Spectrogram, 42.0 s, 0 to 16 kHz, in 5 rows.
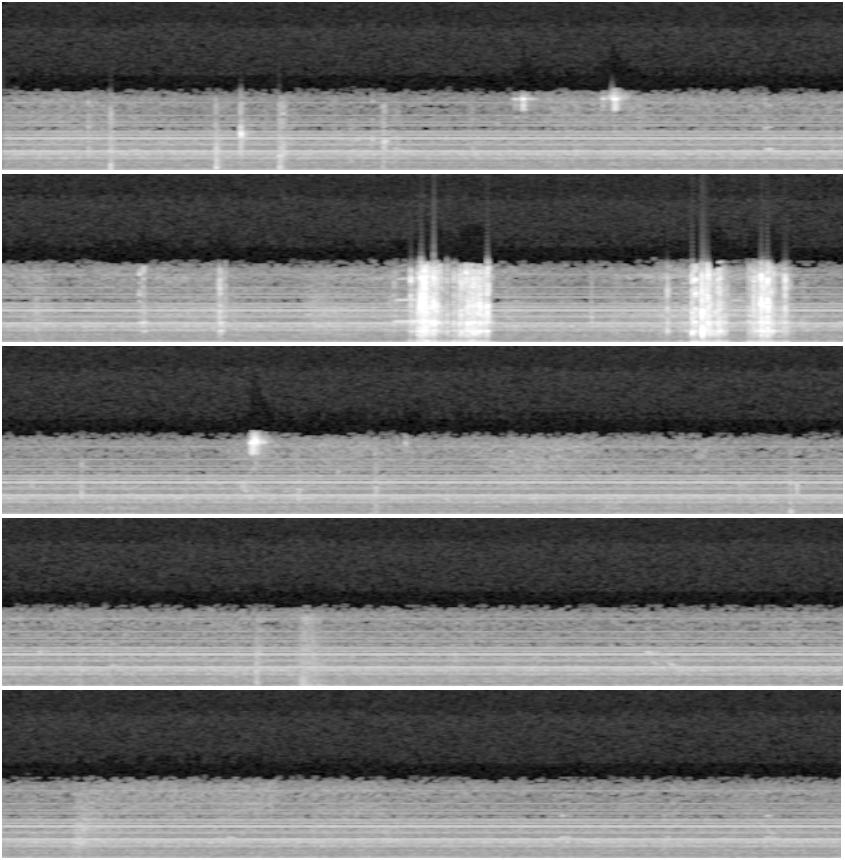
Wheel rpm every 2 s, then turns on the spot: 0, 0, 0, 0, 0, 0, 10, 10, 0, 0, 0, 0, 0, 0, 0, 0, 0, 0, 0, 0, 0.
12-14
